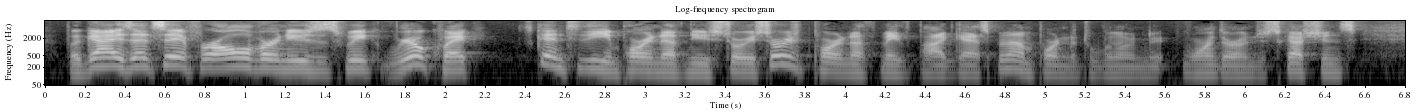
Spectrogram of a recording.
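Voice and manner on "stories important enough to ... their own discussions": very fast, soft, rushed rattle. Podcast host introducing a minor news segment, very fast. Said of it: "I try to say it so fast".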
